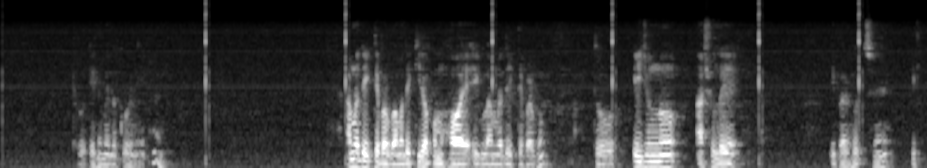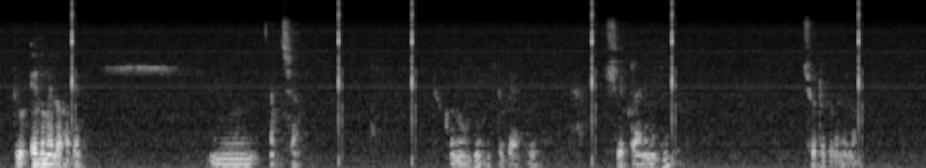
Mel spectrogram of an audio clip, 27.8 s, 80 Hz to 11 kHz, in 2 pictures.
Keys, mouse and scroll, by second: 24.2-26.1 drag, 27.0-27.7 drag.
